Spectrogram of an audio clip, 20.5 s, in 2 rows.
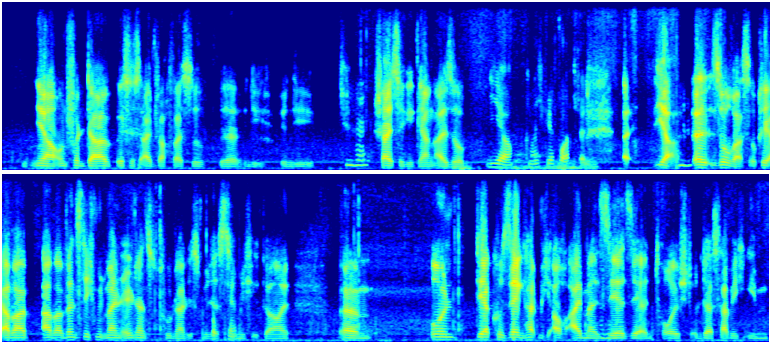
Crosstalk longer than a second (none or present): none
